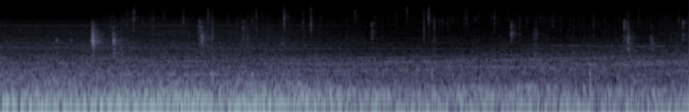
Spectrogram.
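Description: A torch flame crackles and hisses close by.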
